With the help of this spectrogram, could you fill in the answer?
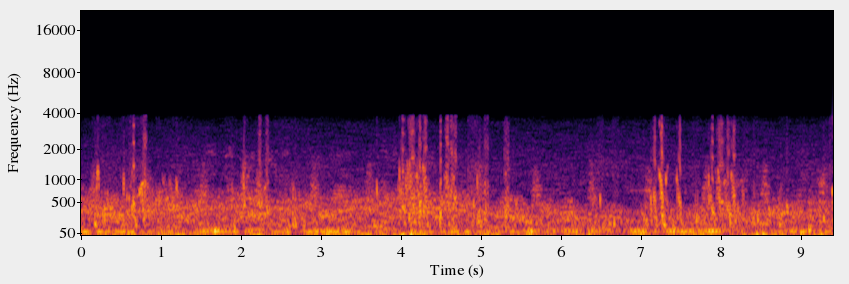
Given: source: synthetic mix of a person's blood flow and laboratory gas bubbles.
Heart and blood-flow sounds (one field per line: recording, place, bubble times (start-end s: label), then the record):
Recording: Doppler ultrasound of blood flow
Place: subclavian vein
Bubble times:
0.15-0.39 s: bubbles
0.51-0.85 s: bubbles
0.94-1.25 s: bubbles
1.81-1.94 s: bubbles
2.01-2.17 s: bubbles
2.21-2.40 s: bubbles
2.43-2.92 s: bubbles
3.70-3.76 s: bubbles
3.97-4.39 s: bubbles
4.47-4.75 s: bubbles
4.85-5.19 s: bubbles
5.29-5.39 s: bubbles
6.47-6.55 s: bubbles
6.65-6.74 s: bubbles
7.12-7.58 s: bubbles
7.66-7.76 s: bubbles
7.83-8.57 s: bubbles
8.71-8.89 s: bubbles
9.26-9.41 s: bubbles
From the record:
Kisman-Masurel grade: 242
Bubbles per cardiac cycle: several, 3 to 8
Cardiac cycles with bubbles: 100%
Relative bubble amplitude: moderate (0.250 to 0.450)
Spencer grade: 3 (all of the cardiac periods contain showers or single bubble signals, but not dominating or overriding the cardiac motion signals)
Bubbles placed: anywhere in the cardiac cycle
